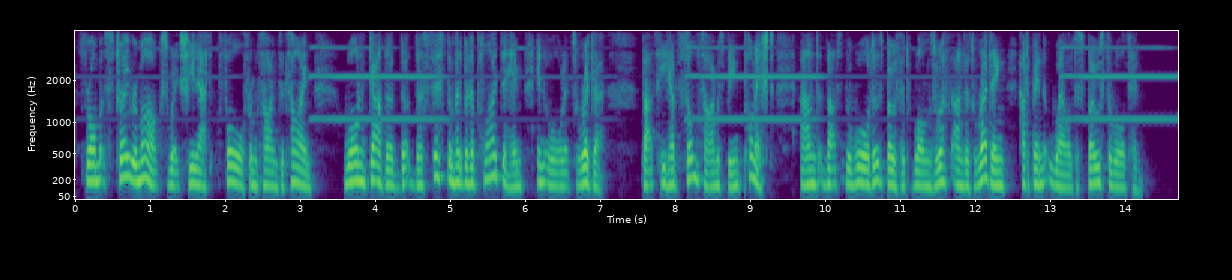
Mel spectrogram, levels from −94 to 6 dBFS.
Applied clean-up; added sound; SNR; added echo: classical method log-MMSE.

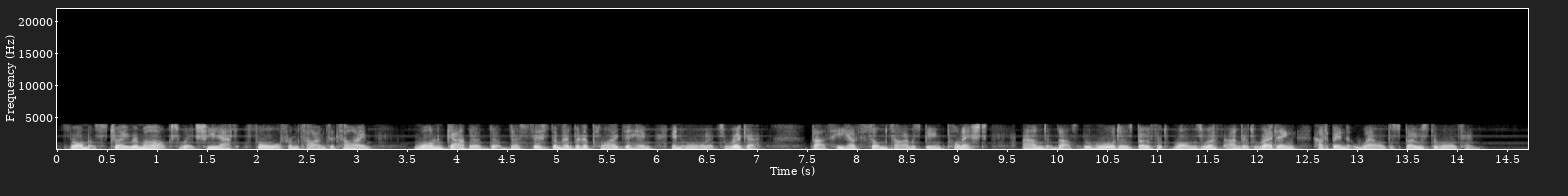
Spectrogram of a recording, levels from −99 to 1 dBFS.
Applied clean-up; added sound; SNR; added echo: neural separator model SepFormer DNS4.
